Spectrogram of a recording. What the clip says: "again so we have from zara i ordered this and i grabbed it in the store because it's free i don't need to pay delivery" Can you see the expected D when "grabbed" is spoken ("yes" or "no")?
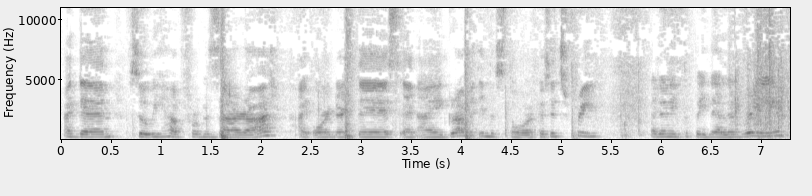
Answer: no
